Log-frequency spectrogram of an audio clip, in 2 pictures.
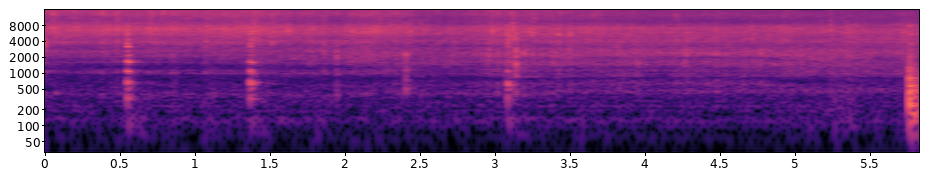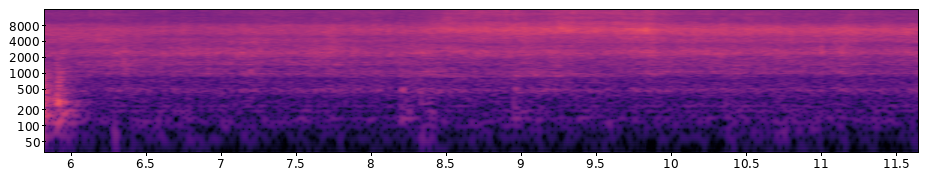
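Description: Two pounds of hamburger meat sizzle steadily in a pan, with occasional scrapes and clacks of a utensil stirring it and one louder knock midway, close and alone without talk.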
